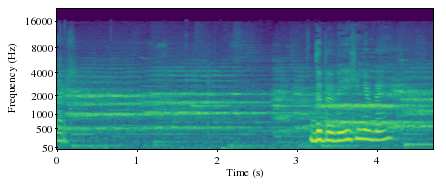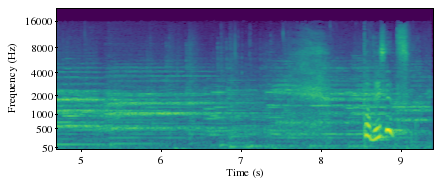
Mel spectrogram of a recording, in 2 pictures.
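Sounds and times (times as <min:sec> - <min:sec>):
children's song from a phone's small tinny speaker: 0:00.0 - 0:09.3
speech: 0:03.2 - 0:04.4, 0:08.6 - 0:09.2.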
